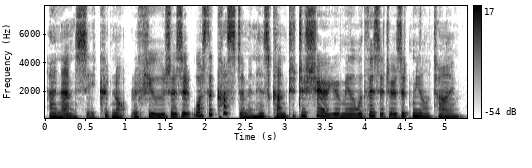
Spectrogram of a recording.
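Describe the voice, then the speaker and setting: A woman hosting a storytelling podcast, narrating a scripted folktale for children in an animated style. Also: on the low side, fairly quick, dry recording, studio quality. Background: faint music.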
